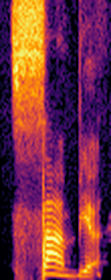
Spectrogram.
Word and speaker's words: sábia: à classificação dessa palavra sábia é uma palavra que eu tenho aí ó sábia é uma palavra que eu tenho duas sílabas a penúltima é tônica porque que ela é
